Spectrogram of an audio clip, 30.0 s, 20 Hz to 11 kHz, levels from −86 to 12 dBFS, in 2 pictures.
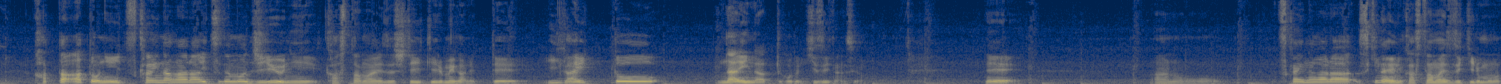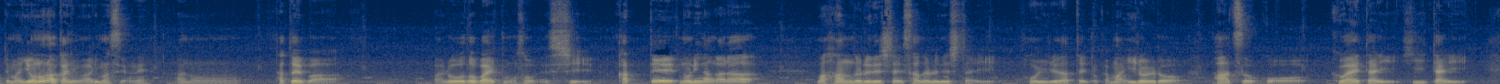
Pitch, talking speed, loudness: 105 Hz, 330 characters per minute, -24 LUFS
